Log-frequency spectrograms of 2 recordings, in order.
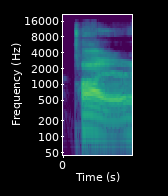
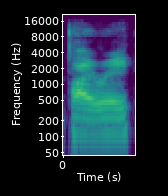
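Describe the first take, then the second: First: It is said as one syllable, like 'tire'. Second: It is said as two syllables, like 'Tyree'. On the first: The speaker calls it right. "I heard some scholars saying tire" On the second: The speaker calls it wrong. "for a long time I used to say Tyree"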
